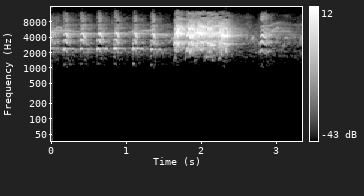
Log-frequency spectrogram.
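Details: Bare-faced ibis giving a run of clipped, nasal notes about every quarter second, then a loud rasping burst of overlapping calls, with a few softer notes trailing off.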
